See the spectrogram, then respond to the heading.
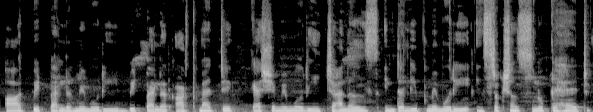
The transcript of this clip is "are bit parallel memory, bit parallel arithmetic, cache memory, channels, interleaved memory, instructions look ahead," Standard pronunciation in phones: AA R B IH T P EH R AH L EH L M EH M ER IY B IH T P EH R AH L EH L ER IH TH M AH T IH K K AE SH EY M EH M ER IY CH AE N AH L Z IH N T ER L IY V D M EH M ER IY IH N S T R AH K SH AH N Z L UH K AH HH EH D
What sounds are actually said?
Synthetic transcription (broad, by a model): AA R B IH T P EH L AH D M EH M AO IY B IH T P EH L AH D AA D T M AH T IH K K AE SH EY M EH M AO IY CH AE N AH L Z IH N T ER L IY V M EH M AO IY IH N S T R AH K SH AH N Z L UH K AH HH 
